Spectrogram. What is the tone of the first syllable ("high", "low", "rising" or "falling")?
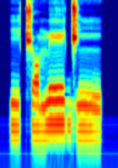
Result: low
